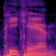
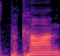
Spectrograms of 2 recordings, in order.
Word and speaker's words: pecan: was a child, but I've been pronouncing it wrong my whole life, apparently. I live in the South, and I grew up calling it pecan pie. Yeah. But I will now refer to it as pecan pie or pecan pie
